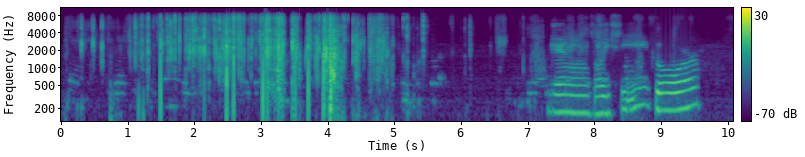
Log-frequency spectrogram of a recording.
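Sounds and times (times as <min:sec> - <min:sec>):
foil wrapper crinkling and tearing: 0:00.9 - 0:05.5.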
